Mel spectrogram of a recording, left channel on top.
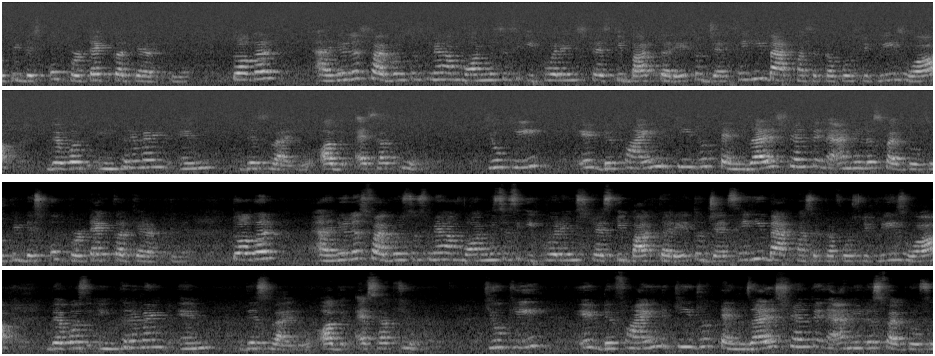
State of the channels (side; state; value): left; noise; hiss, 6 dB below the sound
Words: कि डिस्क को प्रोटेक्ट करके रखती है। तो अगर एन्युलस फाइब्रोसिस में हम वॉन मिसेस इक्विवेलेंट स्ट्रेस की बात करें तो जैसे ही बैक मसल का फोर्स डिक्रीज हुआ there was increment in this value. अब ऐसा क्यों? क्योंकि इट डिफाइंड कि जो tensile strength in annulus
